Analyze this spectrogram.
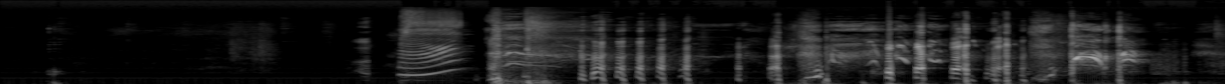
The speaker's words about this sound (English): Oh my god. No one can resist a good fart sound.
